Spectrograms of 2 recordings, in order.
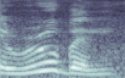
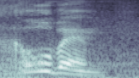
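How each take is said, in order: First: It is said with an English accent. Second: It is said with a Portuguese accent.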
